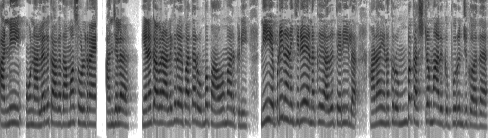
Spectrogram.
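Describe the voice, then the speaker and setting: A woman's voice: extremely high pitch, fairly even intonation, a little fast, pushed and bright. A woman playing a young sister-in-law who pleads with and lectures a relative in a home-made family drama skit. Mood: pleading. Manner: pleading, lecturing, repeats herself.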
